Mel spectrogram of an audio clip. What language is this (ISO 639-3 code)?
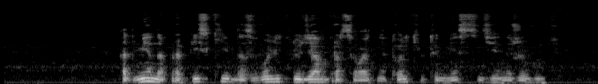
bel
